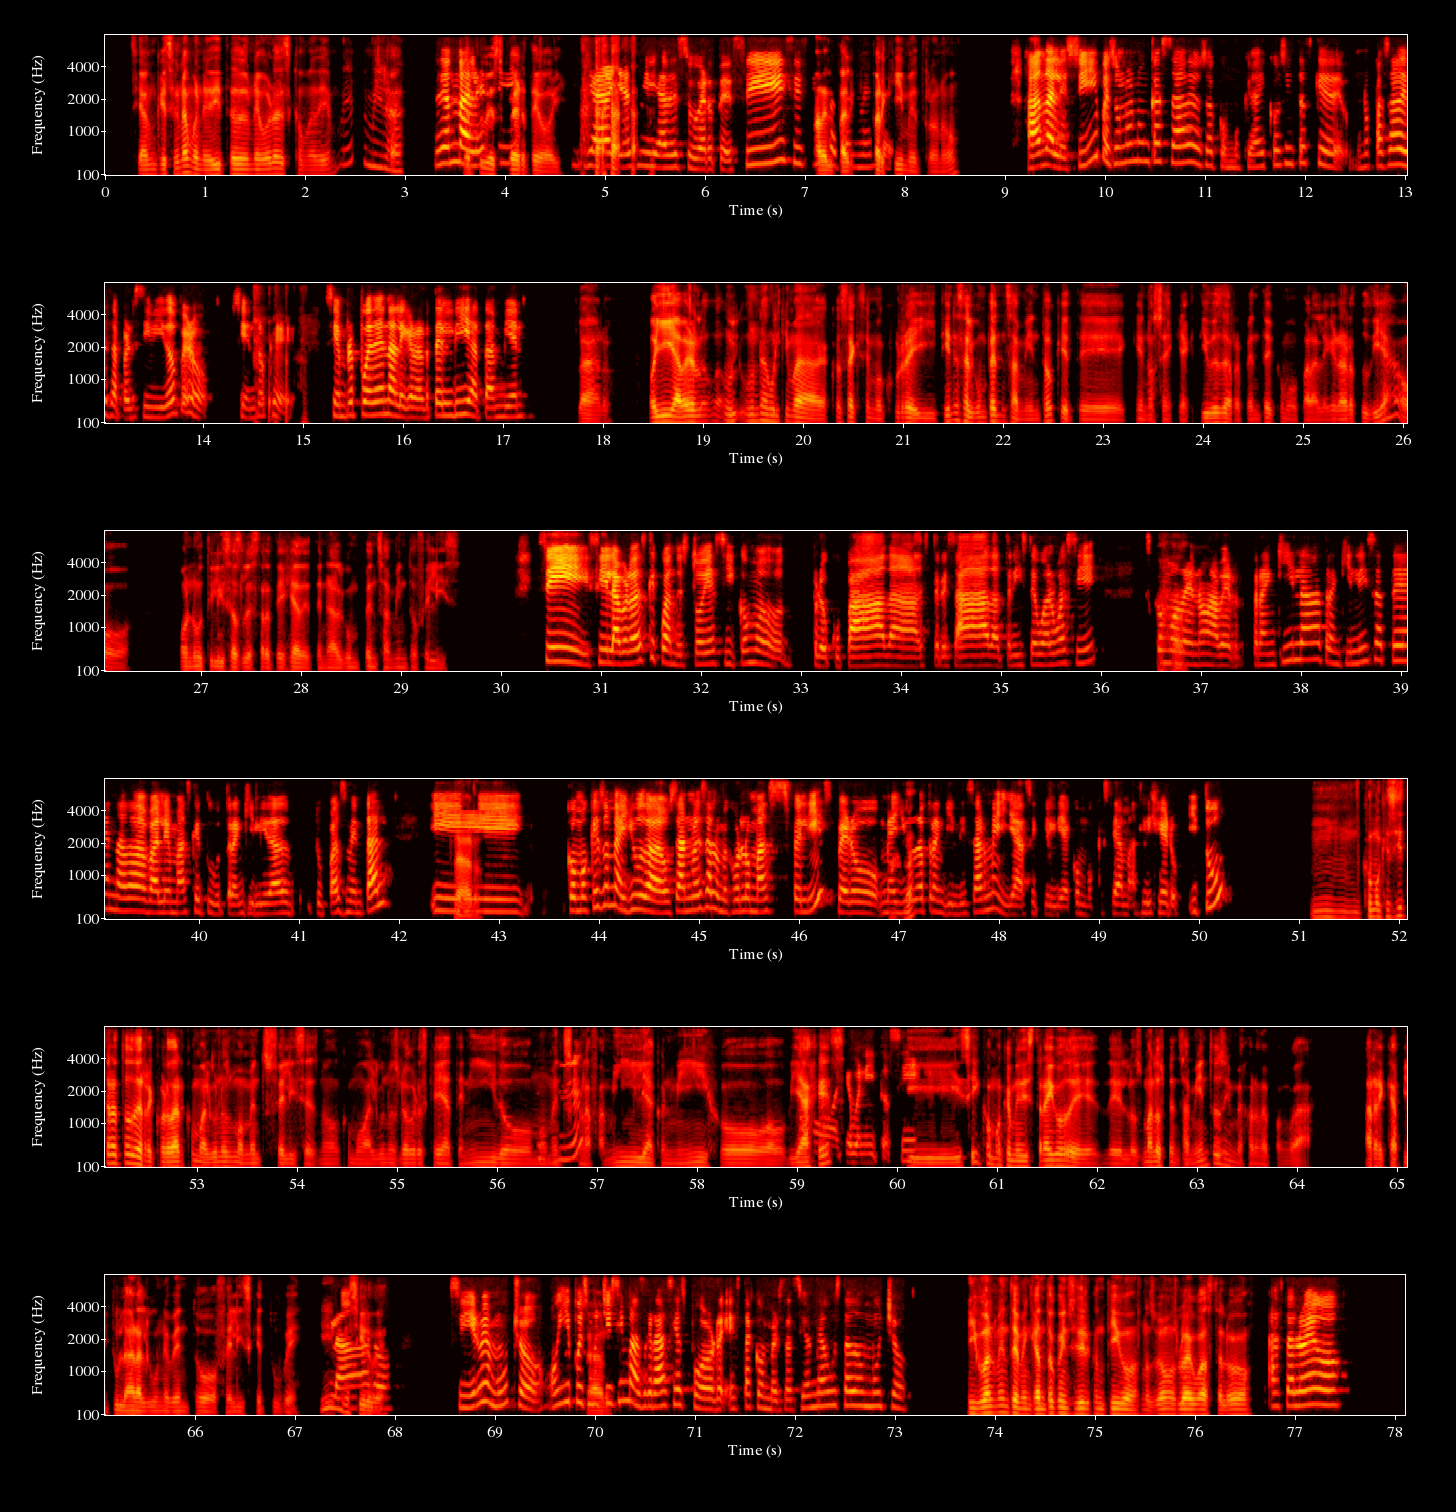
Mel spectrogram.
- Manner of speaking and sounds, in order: chuckle; chuckle; drawn out: "y"
- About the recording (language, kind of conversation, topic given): Spanish, unstructured, ¿Qué te hace sonreír sin importar el día que tengas?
